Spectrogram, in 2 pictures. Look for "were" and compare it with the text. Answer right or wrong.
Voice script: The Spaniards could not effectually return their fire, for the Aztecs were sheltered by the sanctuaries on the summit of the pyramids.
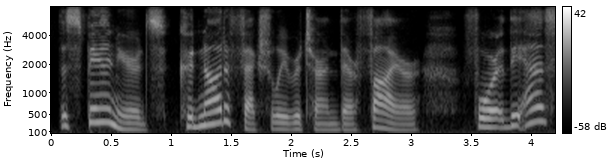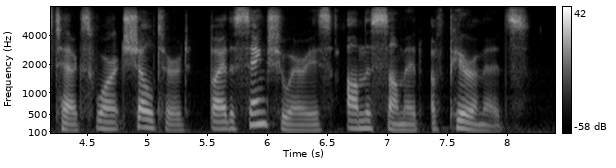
wrong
